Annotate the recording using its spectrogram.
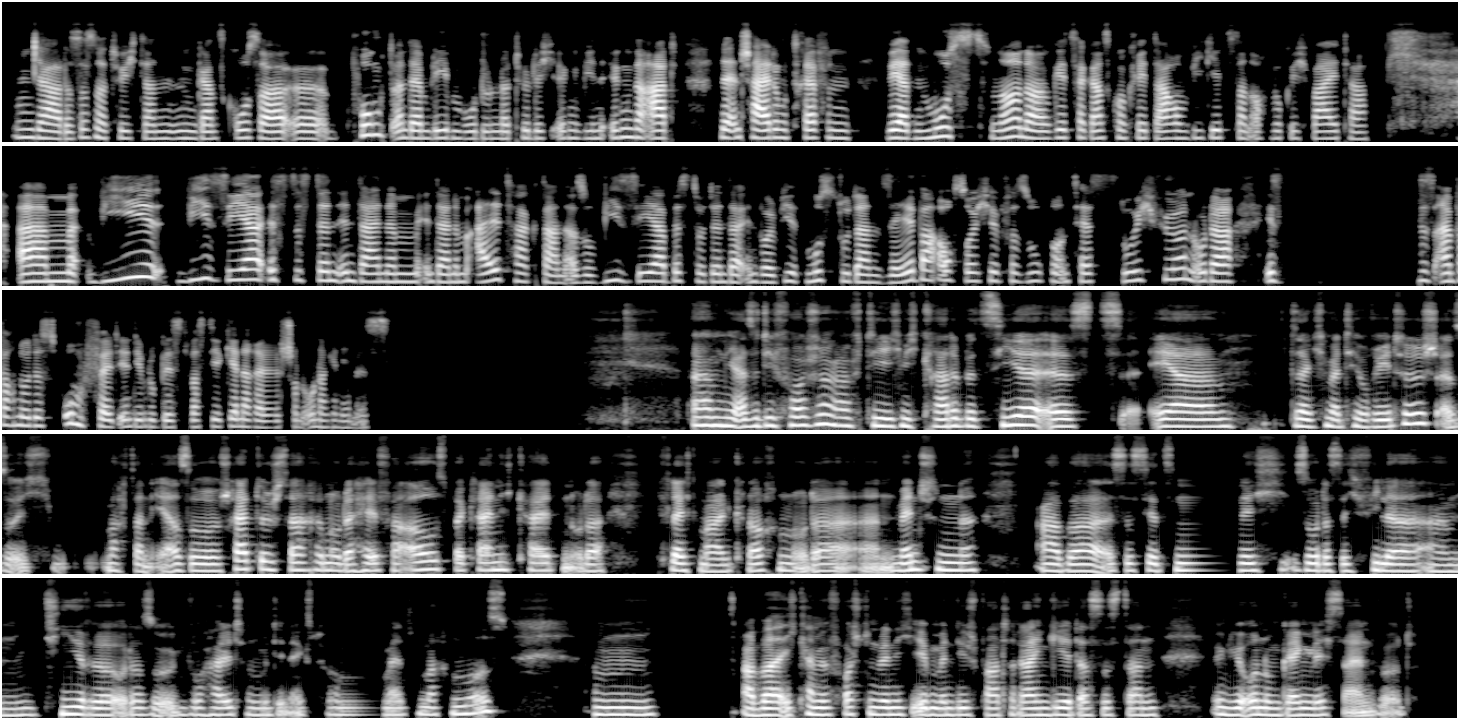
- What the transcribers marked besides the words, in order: static; other background noise; distorted speech
- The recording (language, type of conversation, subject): German, advice, Fällt es dir schwer, deine persönlichen Werte mit deinem Job in Einklang zu bringen?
